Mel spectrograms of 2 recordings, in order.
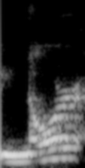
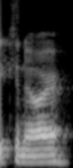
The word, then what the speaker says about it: Knorr: that let me ask is the k silent are you nor or norm uh it is silent but it's it's easier to say canoer so i wish it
